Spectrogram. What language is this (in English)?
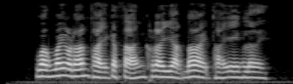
Thai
